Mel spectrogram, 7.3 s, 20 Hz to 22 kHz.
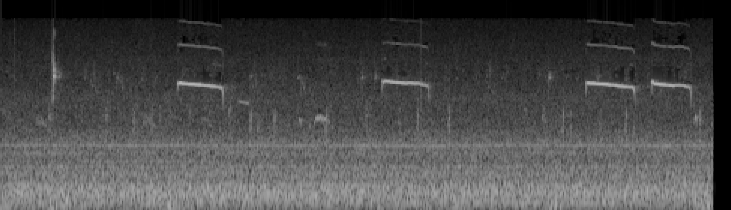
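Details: A tyrannulet at Patagonia Lake State Park in June 2013 gives thin, very high whistled notes, each slurring slightly downward, roughly every two seconds over a steady low hum and background noise.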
